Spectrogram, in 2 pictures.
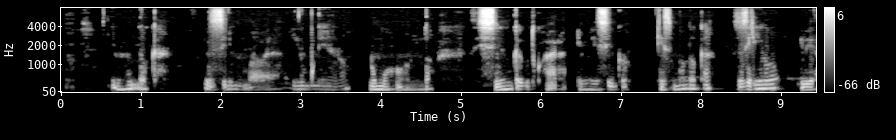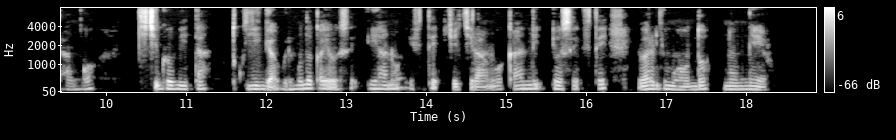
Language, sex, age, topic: Kinyarwanda, male, 18-24, finance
